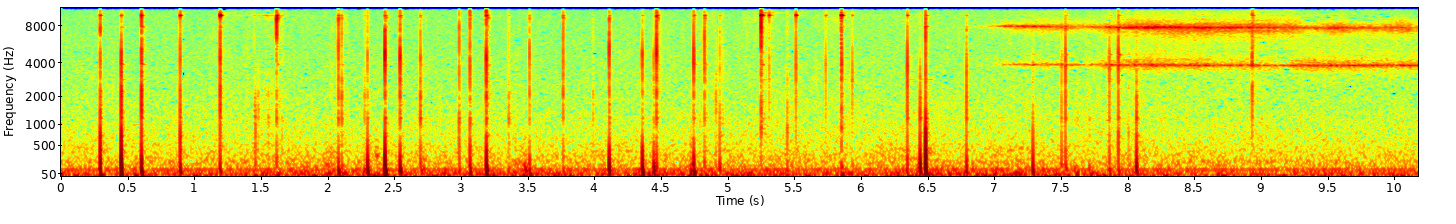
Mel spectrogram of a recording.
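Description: A ribbed clear glass sand timer with orange sand, red tassels and hollow bulbs is tapped with long nails and turned over. Dozens of sharp, bright clicks with almost no ring come in quick, uneven succession over a low background hum. In the last few seconds a soft, steady hiss with high, bright tones rises beneath the remaining taps.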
